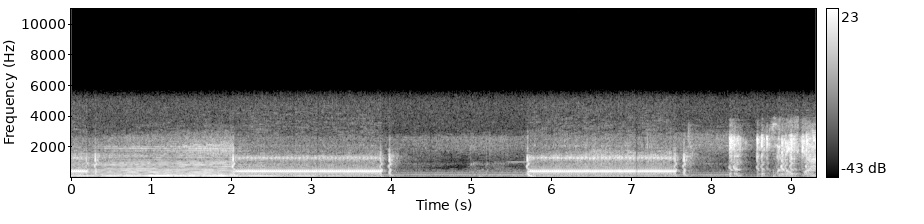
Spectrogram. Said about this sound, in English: Dial. I'll call his private number.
